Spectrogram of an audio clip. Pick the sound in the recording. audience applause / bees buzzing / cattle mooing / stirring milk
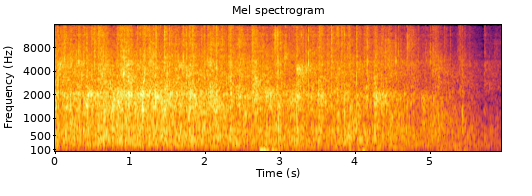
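audience applause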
